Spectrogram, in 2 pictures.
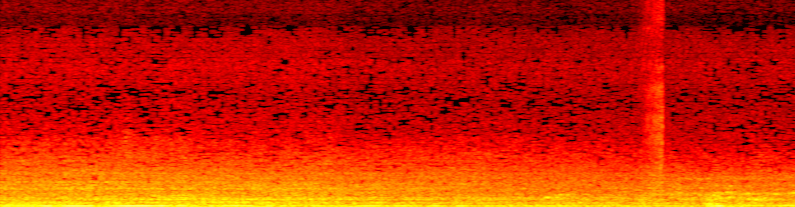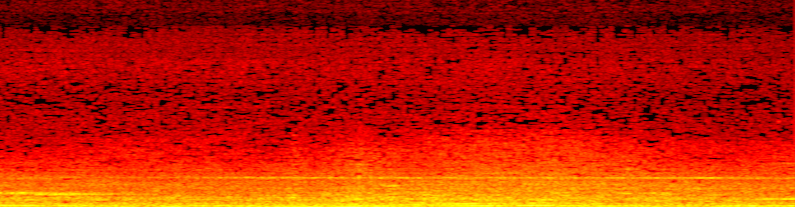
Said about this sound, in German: Ja, und er wohnt offensichtlich in der Nähe eines Bahnhofs. Jedenfalls hört man hier wunderschöne Verkehrsgeräusche im Hintergrund. Fast erinnert es ein wenig an Weiß-Weißlich von Peter Ablinger.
